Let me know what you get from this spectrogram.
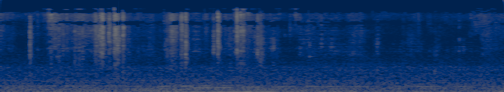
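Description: Someone chewing food close to the microphone, a string of small crunchy clicks, over the steady low rumble of a car with its engine running, heard from inside the cabin.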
